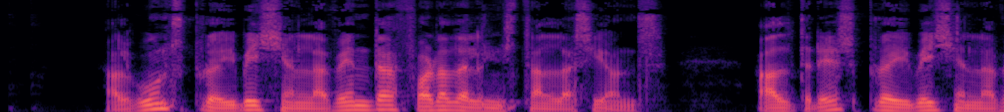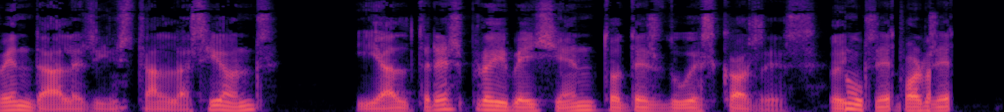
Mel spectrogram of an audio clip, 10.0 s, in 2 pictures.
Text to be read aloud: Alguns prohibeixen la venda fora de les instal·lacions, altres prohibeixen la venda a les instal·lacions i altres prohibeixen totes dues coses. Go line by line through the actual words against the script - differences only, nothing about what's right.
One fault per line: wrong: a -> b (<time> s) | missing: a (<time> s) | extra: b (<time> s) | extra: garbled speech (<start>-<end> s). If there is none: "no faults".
missing: les (2.4 s)
extra: garbled speech (9.2-9.8 s)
